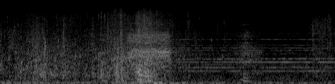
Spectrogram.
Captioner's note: caw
